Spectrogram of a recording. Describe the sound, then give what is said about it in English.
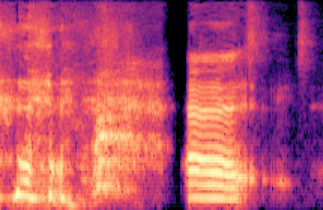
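The speaker's dogs bark a few times in quick succession in the background, the last call drawn out into a longer, tonal yelp, fairly clear. “there's my dogs in the background, by the way.”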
